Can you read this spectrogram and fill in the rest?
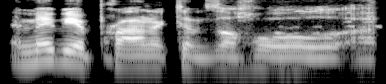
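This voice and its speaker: A man's voice: lowish voice, lively intonation, brisk, no room sound. A man on a podcast panel giving casual commentary on music. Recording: faint music behind the voice. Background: faint music.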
